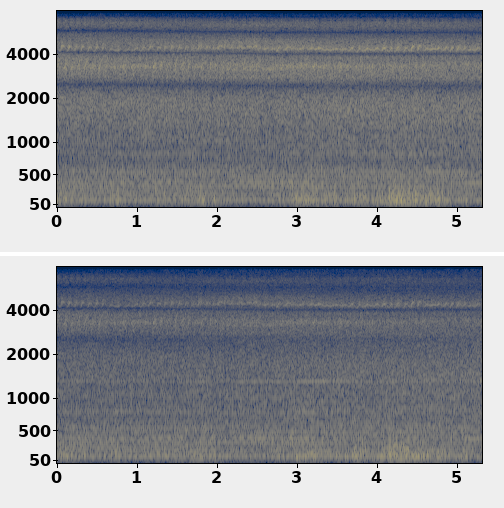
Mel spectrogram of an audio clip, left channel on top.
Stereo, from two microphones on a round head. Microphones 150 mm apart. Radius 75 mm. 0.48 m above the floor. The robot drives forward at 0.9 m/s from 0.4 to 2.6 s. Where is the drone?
45° left (ahead or behind); by 5.3 s 50° left (ahead or behind).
